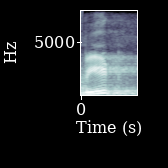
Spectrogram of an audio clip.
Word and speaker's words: beat: Third form यहाँ पे हम लगा रहे हैं बीट, BEAT। सेकेंड फॉर्म भी इसकी स्पेलिंग में BEAT ही होती, प्रोनाउंसिएशन हो जाता बैट, बीट बैट, बीटन third form इसकी होती है।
